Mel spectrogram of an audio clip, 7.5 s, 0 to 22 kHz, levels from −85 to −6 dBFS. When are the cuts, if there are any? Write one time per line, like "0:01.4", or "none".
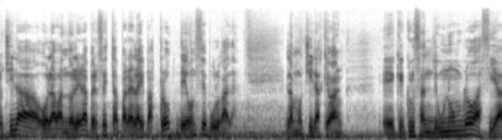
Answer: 0:04.3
